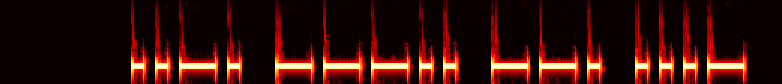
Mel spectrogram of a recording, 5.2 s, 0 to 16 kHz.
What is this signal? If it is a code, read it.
Morse code, heard as a keyed tone, about 15 wpm, 700 Hz. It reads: F8GV
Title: DXCC-100 Call Signs - 4 Characters - Repeated 2x - 15wpm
